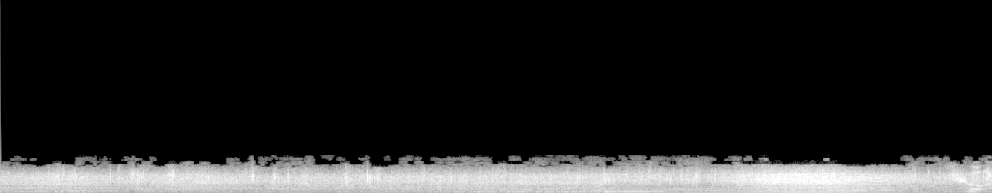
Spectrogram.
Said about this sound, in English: Hey, watch out. There's a truck coming along behind. Get to the side of the road and keep your voice down.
